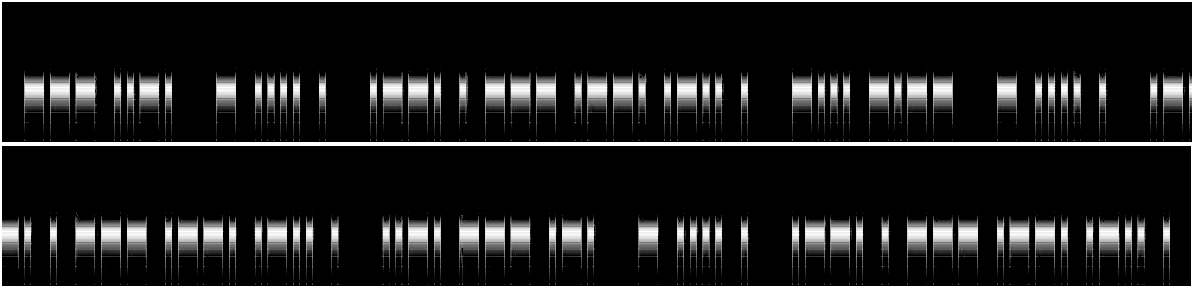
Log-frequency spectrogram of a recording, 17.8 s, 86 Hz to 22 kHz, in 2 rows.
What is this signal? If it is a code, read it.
Morse code, heard as a keyed tone, about 25 wpm, 700 Hz. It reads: OF THE PEOPLE BY THE PEOPLE FOR THE PEOPLE
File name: practice / 25wpm / Sentences with 9-Word Phrases - 25wpm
